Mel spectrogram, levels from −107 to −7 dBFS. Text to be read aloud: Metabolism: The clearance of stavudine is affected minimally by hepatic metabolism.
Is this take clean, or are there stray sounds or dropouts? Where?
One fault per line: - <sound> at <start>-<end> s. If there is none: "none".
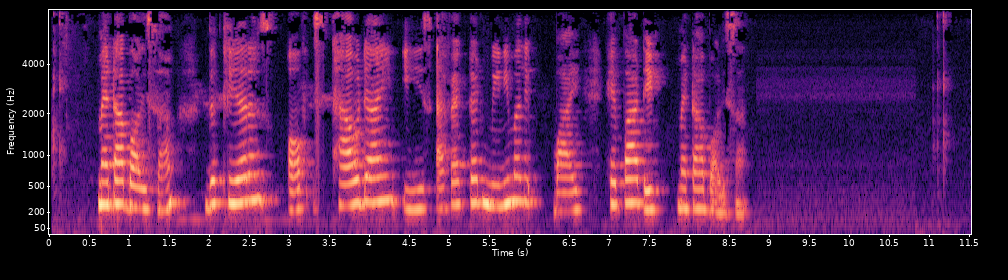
none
